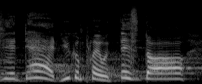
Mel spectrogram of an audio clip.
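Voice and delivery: put-on high, gleeful child voice; high child's voice offering dad a doll; happy little girl. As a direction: squeal it like a delighted little girl.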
